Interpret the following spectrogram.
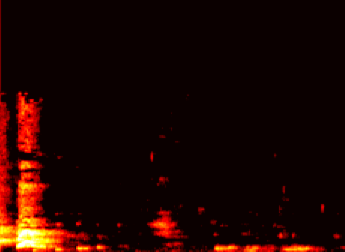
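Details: Pet Dachshund sausage dog lets out a single loud, harsh bark at the start, followed by quiet, low sounds and near silence.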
